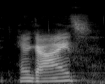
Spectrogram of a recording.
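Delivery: very heavily nasal voice. Imitating a friend's greeting: imitating Tommy's nasal voice. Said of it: "Very nasally".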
